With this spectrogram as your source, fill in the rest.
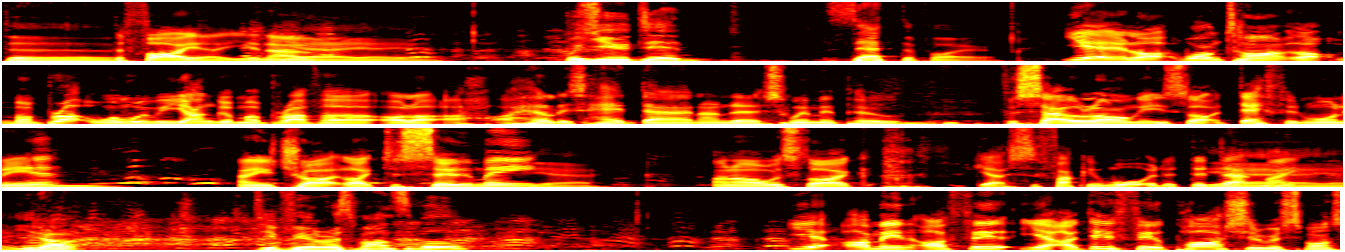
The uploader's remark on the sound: Live at The Tightrope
